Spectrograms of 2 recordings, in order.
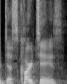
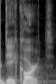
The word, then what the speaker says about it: Descartes: If I were to say uler, fermat, libnets or descartes, someone would rightly correct me and say that the pronunciations should be more like oiler, ferma, linen or decart.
